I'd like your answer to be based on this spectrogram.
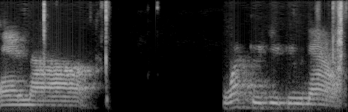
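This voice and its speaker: A man speaks in a Vietnamese accent. Audible room echo and light background noise surround him. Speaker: English teacher. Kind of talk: language lesson oral test. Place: home room. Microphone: webcam.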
